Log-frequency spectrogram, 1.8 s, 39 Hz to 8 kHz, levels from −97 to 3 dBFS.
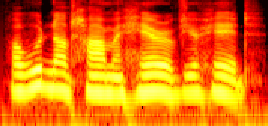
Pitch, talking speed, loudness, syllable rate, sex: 170 Hz, 300 wpm, -15 LUFS, 5.8 syllables/s, female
